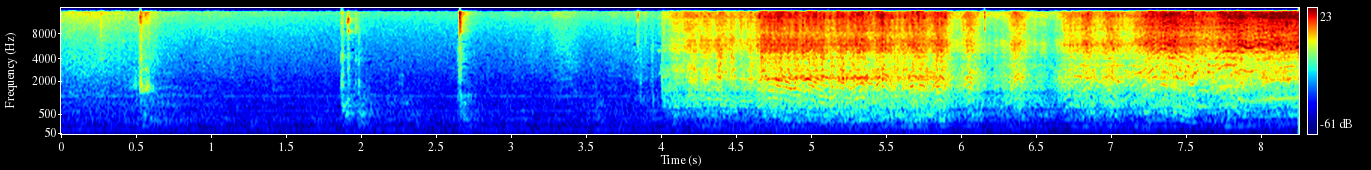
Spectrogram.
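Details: A few sharp clicks, then a steady high whirring drill running for several seconds in a demonstration of a broken and stripped screw extraction set; a conical tip or trephine extracting a broken screw from bone.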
